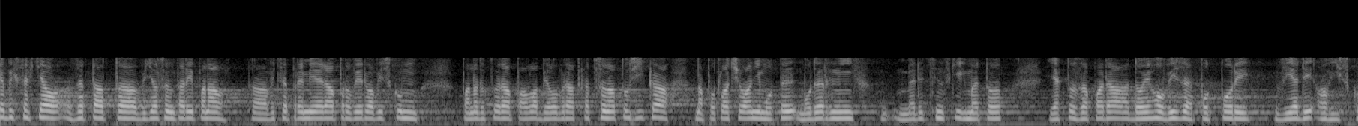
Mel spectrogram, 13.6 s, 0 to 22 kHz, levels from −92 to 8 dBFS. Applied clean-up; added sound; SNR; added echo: none; none; none; none.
